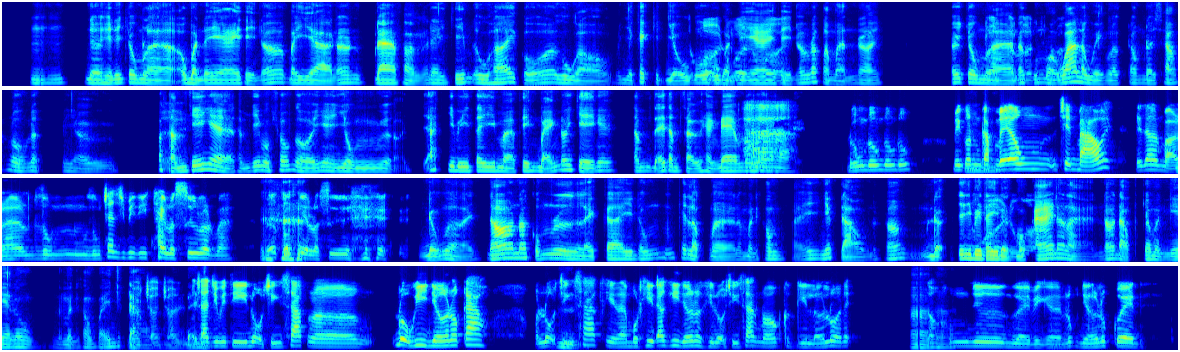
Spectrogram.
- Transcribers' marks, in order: tapping; other background noise; unintelligible speech; laugh; background speech
- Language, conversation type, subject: Vietnamese, unstructured, Các công ty công nghệ có đang nắm quá nhiều quyền lực trong đời sống hằng ngày không?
